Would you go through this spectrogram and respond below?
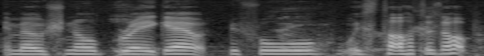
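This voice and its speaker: Slow-talking hoarse woman streamer. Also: medium pitch, flat delivery. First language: Danish. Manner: unhurried, chatty, greets viewers warmly by name. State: slightly hoarse. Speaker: gaming streamer. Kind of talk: casual livestream commentary while playing.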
